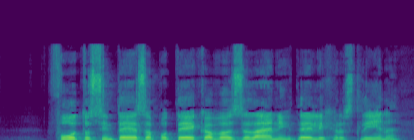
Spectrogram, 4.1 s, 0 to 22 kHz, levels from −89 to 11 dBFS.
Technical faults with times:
0.00-4.15 HE-AAC compression

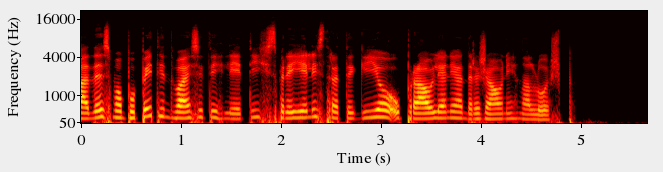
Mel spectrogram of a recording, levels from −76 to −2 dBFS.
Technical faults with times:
none

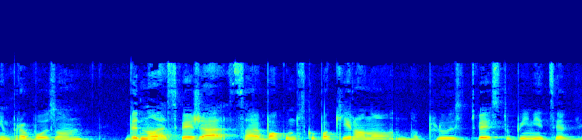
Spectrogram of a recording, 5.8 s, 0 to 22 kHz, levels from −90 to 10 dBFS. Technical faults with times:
2.03-2.05 loud pop
3.24-3.42 loud pop

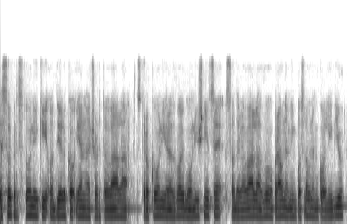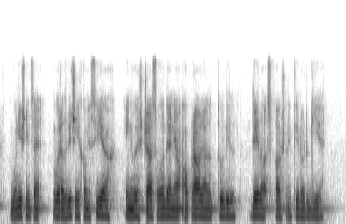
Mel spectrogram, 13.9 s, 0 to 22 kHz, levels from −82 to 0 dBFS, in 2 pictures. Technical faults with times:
0.00-13.87 Opus voice compression
5.38-8.76 time-stretched section

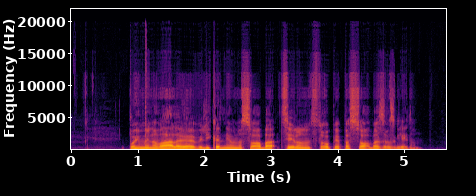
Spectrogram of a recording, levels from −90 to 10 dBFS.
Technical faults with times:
0.00-5.63 Opus compression
1.12 electrical switching spike

